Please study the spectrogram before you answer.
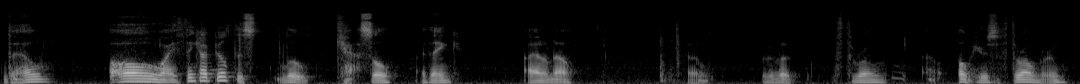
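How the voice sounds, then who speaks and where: A young man casually rambling through a game tour as a streamer, his voice a little raspy, often reacting with surprise. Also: sits low, big pitch swings, takes it slowly, long pauses, dark tone. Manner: rambling, easily impressed, mild swearing. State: slightly raspy voice. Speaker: gaming streamer. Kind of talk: casual game commentary while touring builds.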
